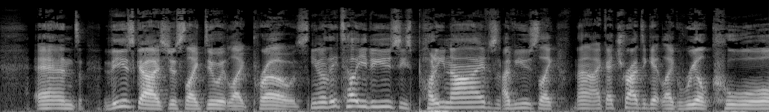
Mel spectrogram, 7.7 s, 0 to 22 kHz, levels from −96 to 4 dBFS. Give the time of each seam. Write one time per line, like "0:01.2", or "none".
0:03.1
0:05.0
